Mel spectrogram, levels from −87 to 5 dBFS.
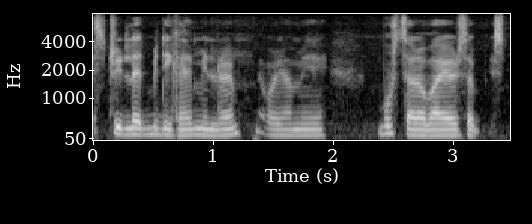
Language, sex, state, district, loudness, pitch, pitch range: Hindi, male, Arunachal Pradesh, Papum Pare, -18 LUFS, 135 Hz, 135-150 Hz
